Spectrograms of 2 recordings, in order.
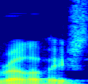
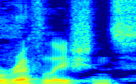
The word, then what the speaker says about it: Revelation: is dumb especially the relevation spark or revelations sorry I always mispronounce that when else next pit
